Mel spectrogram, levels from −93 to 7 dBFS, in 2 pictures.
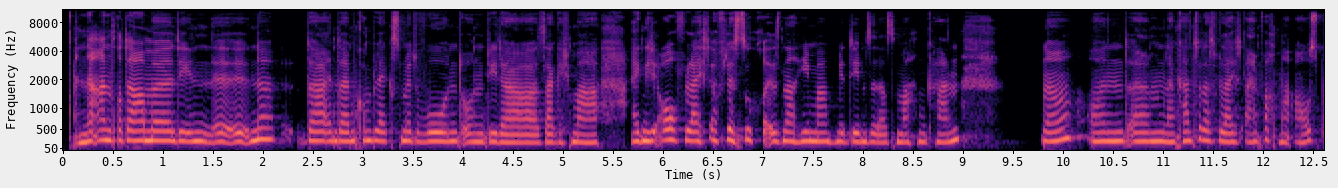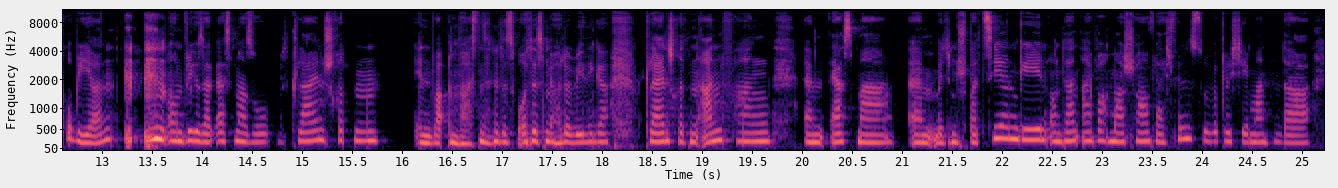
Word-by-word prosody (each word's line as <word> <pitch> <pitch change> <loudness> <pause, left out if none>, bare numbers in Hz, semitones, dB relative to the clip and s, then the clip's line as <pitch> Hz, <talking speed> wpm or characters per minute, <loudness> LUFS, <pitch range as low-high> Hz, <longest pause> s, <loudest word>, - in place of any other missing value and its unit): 'ne 195 +5 +4
andere 240 0 +3
Dame, 225 -1 +5
die 220 -1 +1
in, 215 -2 +3
äh 200 +1 0
äh - - -6
ne, 260 +3 +4 0.2
da 220 -1 0
in 215 - +1
deinem 215 0 +2
Komplex 230 -1 0
mit 215 -3 +1
wohnt 210 +1 +3
und 200 +2 -1
die 200 - +2
da, 185 -1 +1
sage 190 +1 -3
ich 175 - -11
mal, 185 -2 0 0.3
eigentlich 220 +1 +5
auch 240 0 +3
vielleicht 225 0 0
auf 225 - -2
der 245 -3 +5
Suche 245 0 -2
ist 210 -1 -1
nach 215 -1 +3
jemandem, 210 -1 +2
mit 200 -2 -2
dem 205 0 +2
sie 200 - -3
das 185 +1 -6
machen 195 +1 -3
kann, 200 +5 0 0.8
ne? 225 +6 +2 0.2
Und, 215 0 +2
ähm, 210 0 +2
dann 195 - 0
kannst 220 +2 -2
du - - +1
das 225 -2 -2
vielleicht 200 -3 -1
einfach 205 +3 -6
mal 190 - -3
ausprobieren 195 +1 -2 0.5
und 215 -1 +1
wie 225 - +2
gesagt, 200 -3 -1
erst 215 0 -6
mal 210 -2 0
so 195 +1 -8
mit 190 - -25
kleinen 220 +2 -2
Schritten, 225 -1 -3 0.4
in 175 -3 +1
wahr 170 - -4
im 175 -4 +2
wahrsten 155 +6 -1
Sinne 210 +4 -1
des 195 -2 -5
Wortes 200 +2 0
mehr 200 -5 +1
oder 185 0 -1
weniger, 195 +1 -2
mit 195 - -12
kleinen 205 0 +1
Schritten 205 -2 -4
anfangen. 215 -1 -1 0.3
Ähm, 185 -2 0
erst 200 +1 -2
mal, 185 0 -2
ähm, 180 -3 -2
mit 175 +2 -4
dem 195 - -1
Spazierengehen 250 +6 +1
und 205 0 -2
dann 220 +1 -2
einfach 220 0 -5
mal 205 -1 +1
schauen: 215 0 -3
Vielleicht 195 -4 -7
findest 270 0 -2
du 215 - -9
wirklich 210 -1 -7
jemanden 190 0 -7
da, 175 0 -8
210 Hz, 205 wpm, -26 LUFS, 195-220 Hz, 0.8 s, Dame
